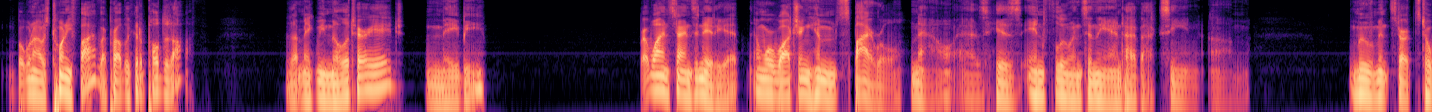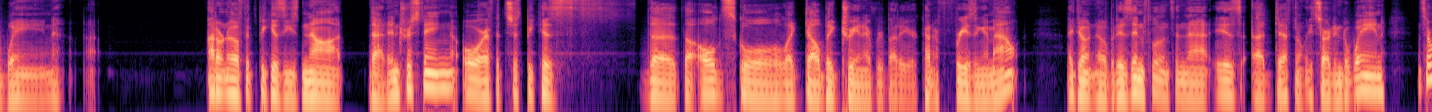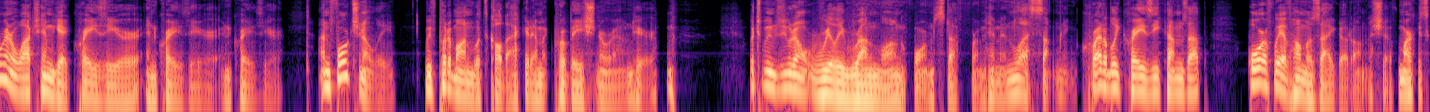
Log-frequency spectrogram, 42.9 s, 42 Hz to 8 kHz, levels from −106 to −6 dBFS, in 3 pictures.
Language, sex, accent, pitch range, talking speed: English, male, American, 80-100 Hz, 190 wpm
